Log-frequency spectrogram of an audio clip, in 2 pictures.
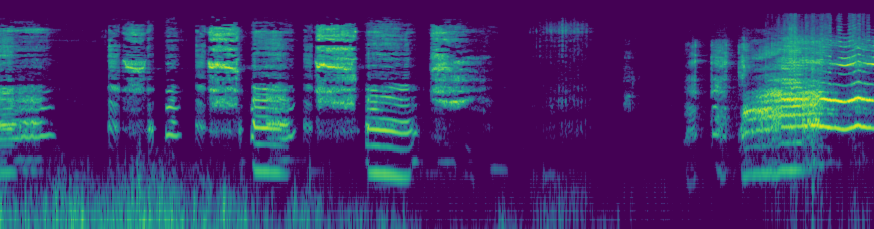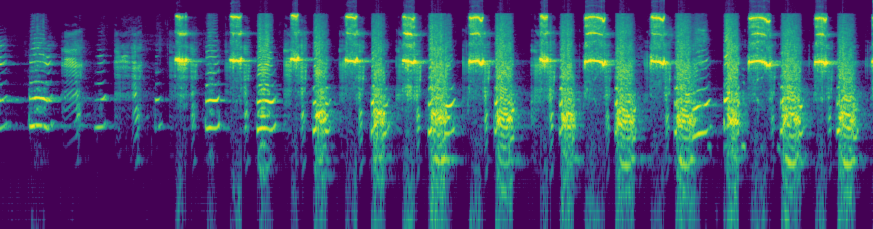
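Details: Donkey braying: rough, irregular notes at first, then a loud drawn-out note, then a rapid, regular run of short alternating high and low gasps.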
